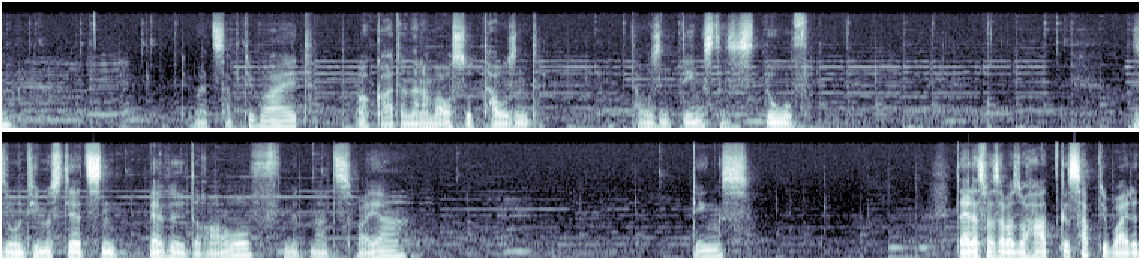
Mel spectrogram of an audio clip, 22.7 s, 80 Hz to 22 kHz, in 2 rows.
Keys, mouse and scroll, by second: 0.6 w, 1.3 w, 2.2 w, 2.9-5.4 middle drag, 5.9 ctrl+z, 6.7 a, 8.1 Tab, 8.7 middle click, 9.3 Tab, 10.5-12.4 drag, 14.4-17.7 drag, 18.8 middle click, 19.3 Tab, 20.9-22.7 drag.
